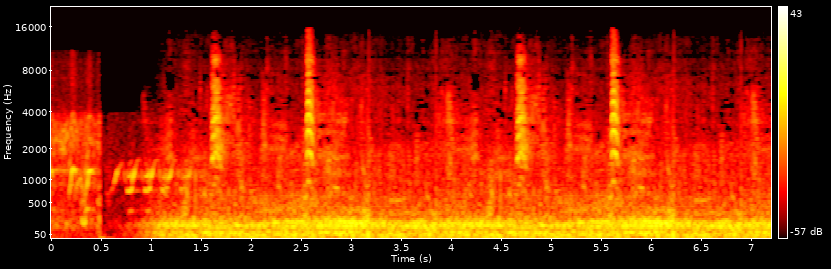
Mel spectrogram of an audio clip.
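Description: A zebra's barking call breaks off within the first half-second. Then comes a steady low rumble with short, sharp, high bird chirps about once a second.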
